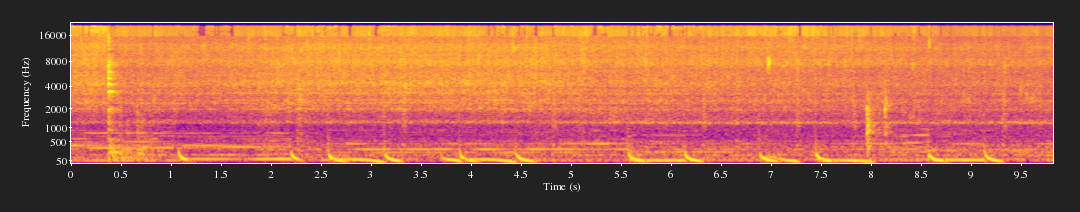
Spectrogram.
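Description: Garlic frying in about 20 to 25 grams of butter with olive oil in a pan, a loud, steady sizzle close by, broken by repeated scraping strokes of a stirring utensil and a few light clicks.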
